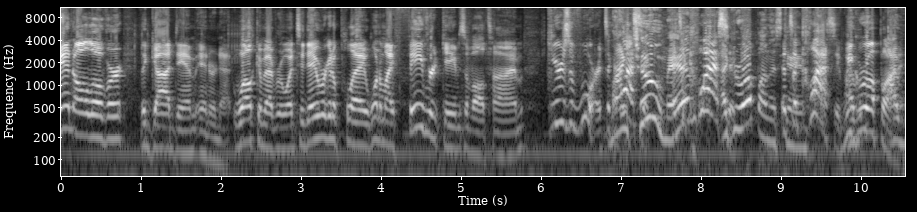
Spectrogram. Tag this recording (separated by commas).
Speech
